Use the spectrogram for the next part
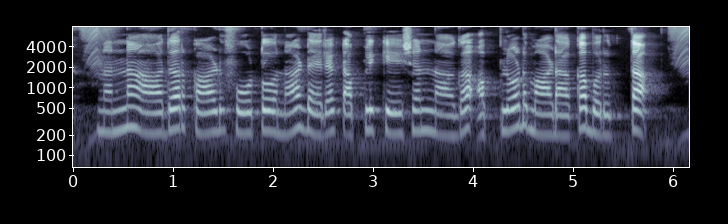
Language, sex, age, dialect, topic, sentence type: Kannada, female, 18-24, Central, banking, question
